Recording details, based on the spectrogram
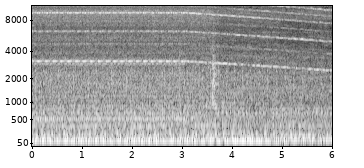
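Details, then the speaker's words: Hoover Optima 7kg OPHS712DF washing machine on a 60-degree wash, after spin and before first rinse: steady low hum with a faint high whine, even and unchanging, which owner believes is the drain pump down below; running normally. "you can hear that sound a noise I think is the pump down below down there"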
